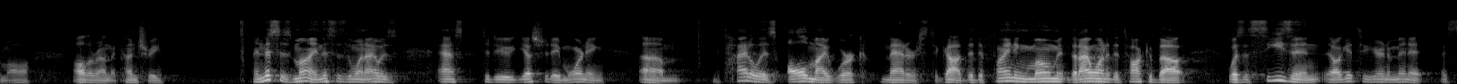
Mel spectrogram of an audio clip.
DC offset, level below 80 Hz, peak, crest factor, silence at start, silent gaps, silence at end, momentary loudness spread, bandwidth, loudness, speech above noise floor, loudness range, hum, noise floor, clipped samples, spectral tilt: under 0.1%; -64 dBFS; -4 dBFS; 22 dB; 0 s; none; 0.1 s; 14 LU; 8.2 kHz; -26 LUFS; 42 dB; 6 LU; none; -68 dBFS; under 0.1%; -7.5 dB/octave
